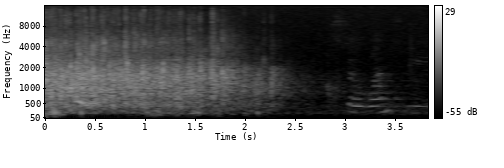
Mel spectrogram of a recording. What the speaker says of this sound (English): Give Debbie a round of applause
